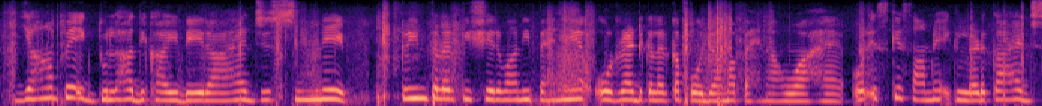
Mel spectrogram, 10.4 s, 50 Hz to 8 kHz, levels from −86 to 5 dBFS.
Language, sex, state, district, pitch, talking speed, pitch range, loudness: Hindi, female, Chhattisgarh, Bilaspur, 235 Hz, 170 wpm, 220-250 Hz, -18 LUFS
